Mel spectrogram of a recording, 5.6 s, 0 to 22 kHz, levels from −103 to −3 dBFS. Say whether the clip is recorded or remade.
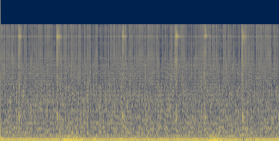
remade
